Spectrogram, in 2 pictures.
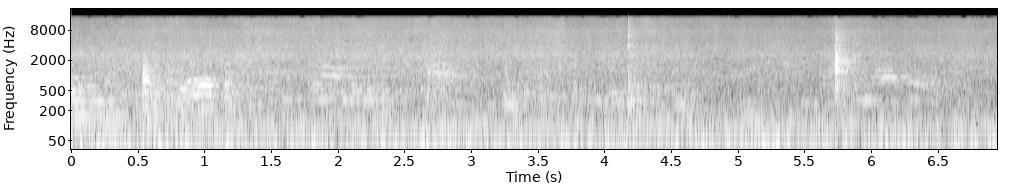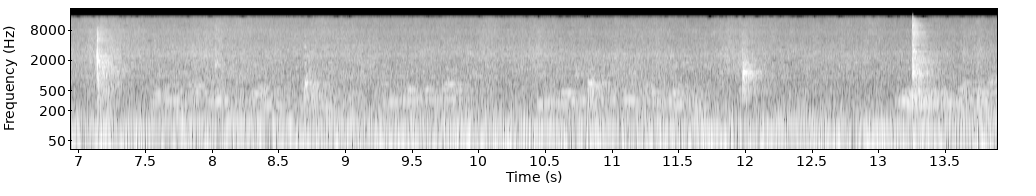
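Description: Vegetable sabzi sizzling in a kadhai while a spatula stirs it, mixing in the final spices (kasuri methi and garam masala). A steady frying hiss, broken by several sharp clacks of the spatula against the pan.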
